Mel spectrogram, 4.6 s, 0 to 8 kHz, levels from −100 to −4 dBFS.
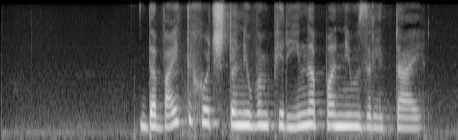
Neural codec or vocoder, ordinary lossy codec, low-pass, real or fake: codec, 16 kHz, 1 kbps, X-Codec, WavLM features, trained on Multilingual LibriSpeech; Opus, 64 kbps; 7.2 kHz; fake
